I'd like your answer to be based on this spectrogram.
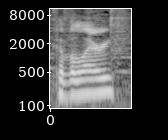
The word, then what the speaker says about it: Cavallari: Kristen Cavallari. Cavallari? Am I saying that right, Kevin? – Uh-huh. – Cavallari.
